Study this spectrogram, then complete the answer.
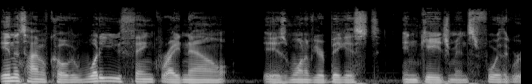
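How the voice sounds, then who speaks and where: At a moderate pace, a man with a plain, everyday voice speaks at a fairly low pitch with fairly even intonation. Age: 30s. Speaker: podcast host and game store owner. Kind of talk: casual chat.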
